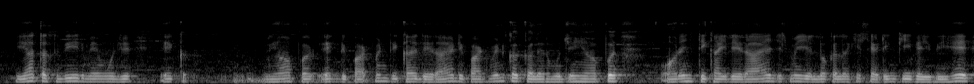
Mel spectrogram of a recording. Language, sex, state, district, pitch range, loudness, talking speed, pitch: Hindi, male, Bihar, Lakhisarai, 125-140 Hz, -30 LUFS, 215 wpm, 130 Hz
